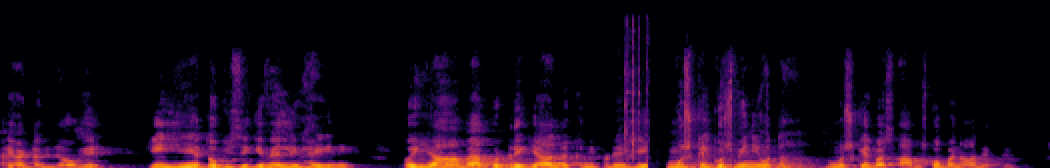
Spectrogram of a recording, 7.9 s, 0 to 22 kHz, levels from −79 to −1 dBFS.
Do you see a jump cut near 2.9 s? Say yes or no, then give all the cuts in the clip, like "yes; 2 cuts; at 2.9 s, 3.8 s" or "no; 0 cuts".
no; 1 cut; at 4.9 s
